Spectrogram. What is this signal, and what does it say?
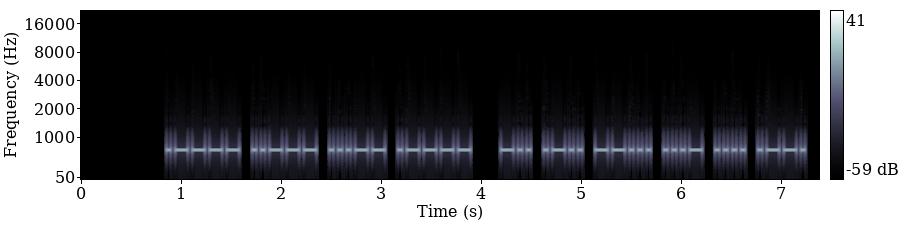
Morse code, heard as a keyed tone, about 28 wpm, 700 Hz. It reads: 1231 DL7VHP
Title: Worked All Europe DX Contest - QTC Exchange - 28wpm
